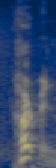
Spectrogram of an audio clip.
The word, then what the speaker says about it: Hartman: Hart my my name is Hartman Hartman sorry I knew it was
